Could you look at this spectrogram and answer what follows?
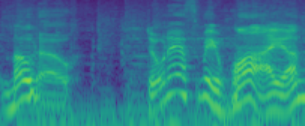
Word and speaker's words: Muto: Yugi moto sort of the official spelling is Muto but they pronounce it moto don't ask me why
